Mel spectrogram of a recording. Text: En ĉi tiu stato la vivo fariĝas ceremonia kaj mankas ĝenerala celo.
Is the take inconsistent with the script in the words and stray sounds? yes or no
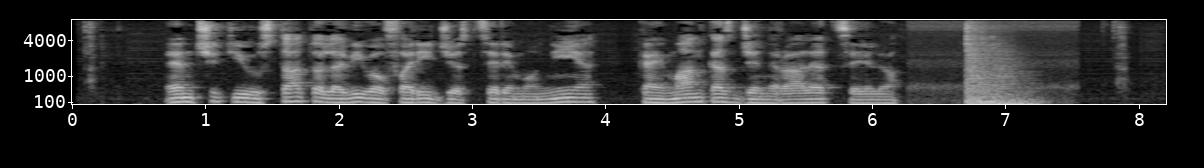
yes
